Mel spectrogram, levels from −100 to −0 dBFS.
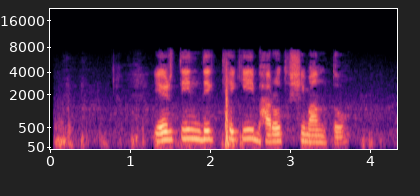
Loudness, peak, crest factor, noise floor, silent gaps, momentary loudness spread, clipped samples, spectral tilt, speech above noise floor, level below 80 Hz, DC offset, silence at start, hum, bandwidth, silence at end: -19 LUFS; -2 dBFS; 18 dB; -50 dBFS; none; 13 LU; under 0.1%; -6 dB/octave; 32 dB; -48 dBFS; under 0.1%; 0.05 s; none; 7.6 kHz; 0.65 s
